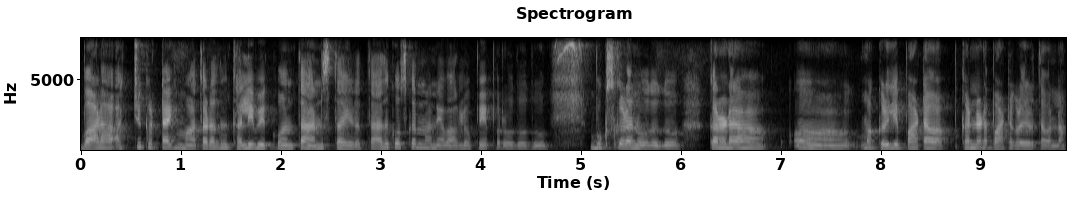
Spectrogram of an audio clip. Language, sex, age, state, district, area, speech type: Kannada, female, 30-45, Karnataka, Gadag, rural, spontaneous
